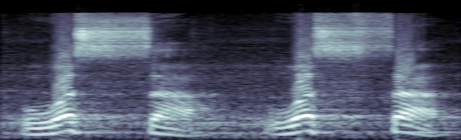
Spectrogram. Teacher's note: سین جو ہے مشدد ہے، اس کو پڑھیں گے 2 بار، وسا وسا، اور پھر دیکھیں یہ الف مدہ ہے، الف سے پہلے زبر ہے اور اس کے بعد حمزہ ہے، اور حمزہ اسی کلمے میں ہے۔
